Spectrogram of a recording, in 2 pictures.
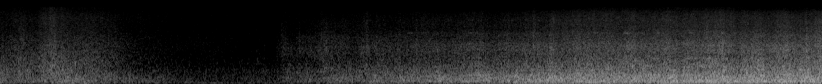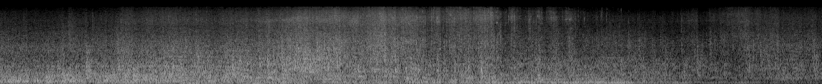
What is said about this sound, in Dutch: Wat je hoort is een machine die ijs verpulvert in de haven van Cha'am. Hij wordt gevoed door blokken massief ijs van wel 30 bij 30 centimeter en 1 meter lang. Zo komt het namelijk uit de ijsfabriek.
